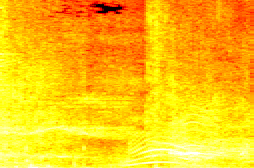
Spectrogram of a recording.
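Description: A zombie snarls and screeches up close.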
